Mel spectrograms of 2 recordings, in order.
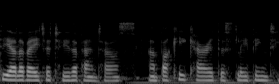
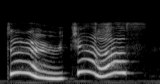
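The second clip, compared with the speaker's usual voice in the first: much higher, loud jealous squeal; excited cry; 13 dB louder, much slower than usual. Acted. Best friend squealing with envy over the photos, excited. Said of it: "Ned cried".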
